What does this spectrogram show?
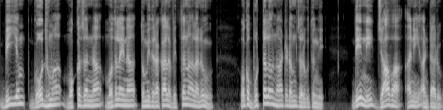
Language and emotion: Telugu, neutral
